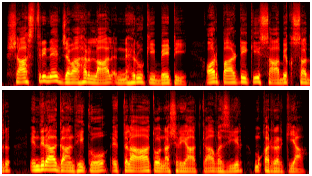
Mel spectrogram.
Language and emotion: Urdu, neutral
